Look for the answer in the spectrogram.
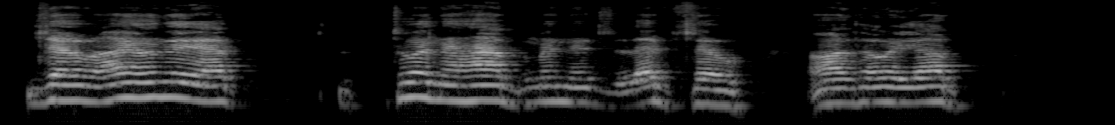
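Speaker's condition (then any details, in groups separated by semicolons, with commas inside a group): Birth oxygen deprivation brain injury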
